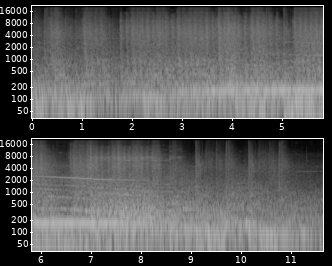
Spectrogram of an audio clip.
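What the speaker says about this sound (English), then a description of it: "I heard my anti-aircraft guns are shooting" Anti-aircraft guns fire during a desert battle in Combat Mission: Afrika Korps, a dense continuous barrage of distant bursts and rattling shots with a rising, wailing siren-like tone sweeping through the middle.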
